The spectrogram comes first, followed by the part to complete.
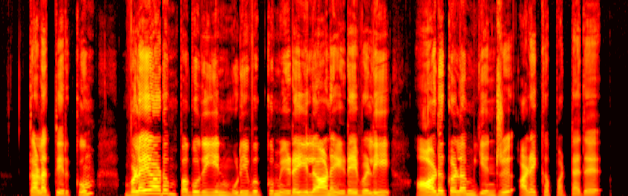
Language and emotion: Tamil, neutral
